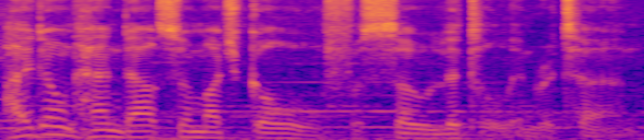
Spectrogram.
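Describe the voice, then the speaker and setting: A steadfast adventurer in a fantasy video game. His voice is fairly low but moves in lively swings, direct and firm as he questions people. Music plays behind him. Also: normal speed, vocal fry. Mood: firm, wary.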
